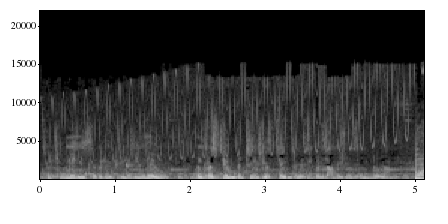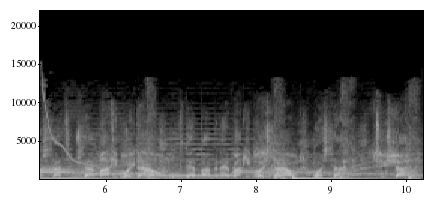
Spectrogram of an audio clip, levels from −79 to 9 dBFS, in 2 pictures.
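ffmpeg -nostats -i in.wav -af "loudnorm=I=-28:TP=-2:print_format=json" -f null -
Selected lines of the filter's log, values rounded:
"input_i" : "-19.0",
"input_tp" : "-4.8",
"input_lra" : "3.1",
"input_thresh" : "-29.1",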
